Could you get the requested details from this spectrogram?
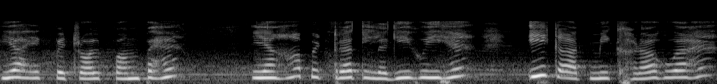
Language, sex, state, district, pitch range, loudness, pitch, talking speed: Hindi, female, Bihar, Patna, 275-320 Hz, -16 LUFS, 300 Hz, 135 wpm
